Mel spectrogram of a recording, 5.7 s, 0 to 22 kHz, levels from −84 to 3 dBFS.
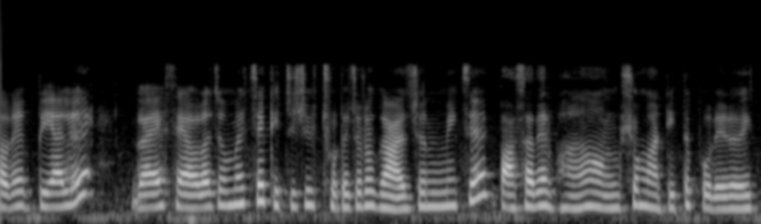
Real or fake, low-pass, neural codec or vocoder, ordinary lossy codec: fake; none; codec, 16 kHz, 4 kbps, X-Codec, HuBERT features, trained on balanced general audio; none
